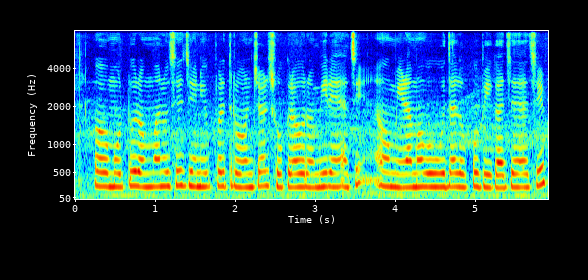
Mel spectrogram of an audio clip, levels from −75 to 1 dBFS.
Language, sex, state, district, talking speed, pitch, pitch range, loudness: Gujarati, female, Gujarat, Gandhinagar, 205 wpm, 245 Hz, 240-255 Hz, -13 LUFS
